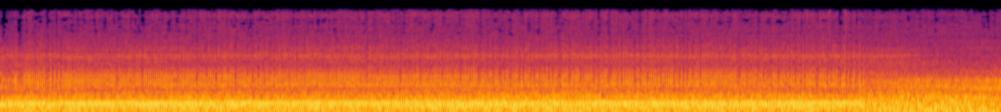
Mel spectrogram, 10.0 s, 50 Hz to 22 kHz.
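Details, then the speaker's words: KTM 400 EXC dirt bike after repair of its bog and rough running (cause turned out not to be electrical), pulling hard under throttle with a steady drone, then easing off. Faint backfiring suggests it is slightly lean; owner may fit a 165 main jet. "all right so finally this thing's fixed I might put a 165 Main in it cuz it sounded a little bit lean very hardly noticeable but uh it's it flies now so I'm really happy with that"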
